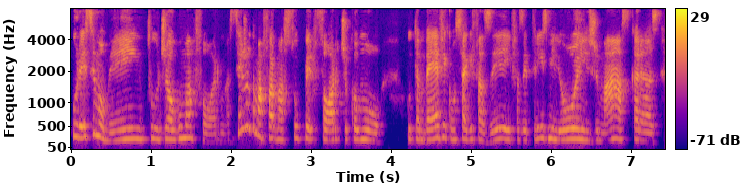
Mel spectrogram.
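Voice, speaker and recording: A woman's voice: mid-range voice, moderate pace, hardly any pauses, slightly rough. A woman speaking as a panelist over a video call, making her points emphatically with examples. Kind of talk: webinar panel discussion.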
